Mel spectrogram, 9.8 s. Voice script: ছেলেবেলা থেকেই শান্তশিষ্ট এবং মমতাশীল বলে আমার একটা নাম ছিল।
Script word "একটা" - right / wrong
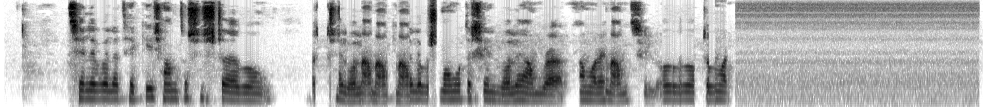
wrong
